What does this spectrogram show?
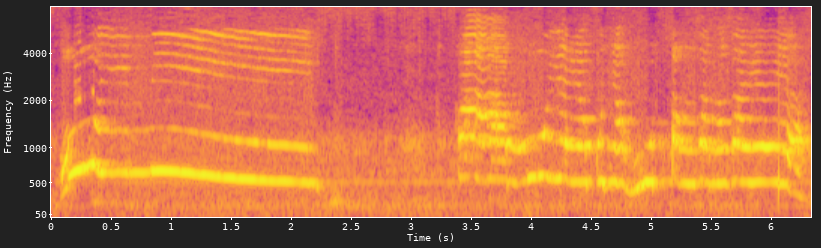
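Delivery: high, loud accusing king. Acted. King confronting the servant who owes him, loud and accusing.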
